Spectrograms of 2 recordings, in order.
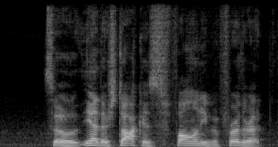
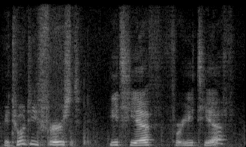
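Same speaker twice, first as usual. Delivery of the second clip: higher, rising puzzled question; baffled repeat; 6 semitones higher than usual. Real, not acted. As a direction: repeat it back in disbelief. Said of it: "The fuck?".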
